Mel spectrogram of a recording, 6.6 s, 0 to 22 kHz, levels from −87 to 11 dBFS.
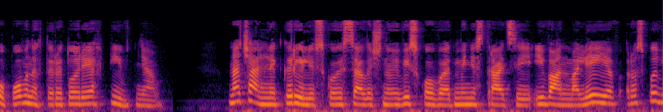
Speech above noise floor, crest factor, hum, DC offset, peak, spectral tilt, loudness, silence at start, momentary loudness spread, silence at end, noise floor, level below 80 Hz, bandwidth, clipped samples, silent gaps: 41 dB; 16 dB; none; under 0.1%; -6 dBFS; -3.5 dB/octave; -21 LUFS; 0 s; 7 LU; 0 s; -62 dBFS; -46 dBFS; 11.5 kHz; under 0.1%; none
